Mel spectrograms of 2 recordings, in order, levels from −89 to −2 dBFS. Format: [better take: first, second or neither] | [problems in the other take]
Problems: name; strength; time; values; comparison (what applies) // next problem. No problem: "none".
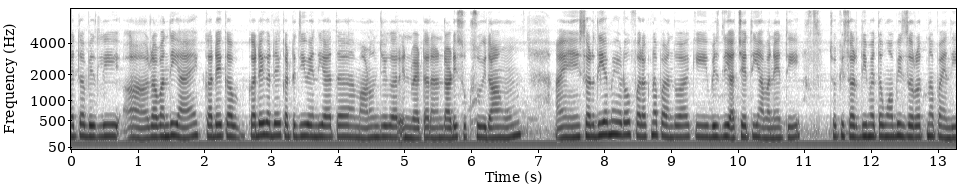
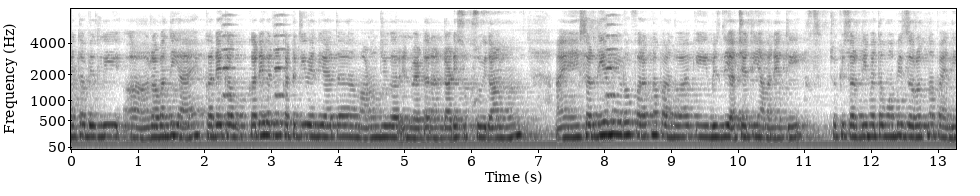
first | background sound (Bowed string instrument); 17 dB below the speech // room echo; dies away in 1.4 s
